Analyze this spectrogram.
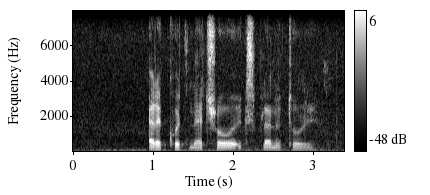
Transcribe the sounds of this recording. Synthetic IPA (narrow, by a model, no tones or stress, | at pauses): aɾɛkʰwətnæt͡ʃuɹəlɛksplanətʰɔɹi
